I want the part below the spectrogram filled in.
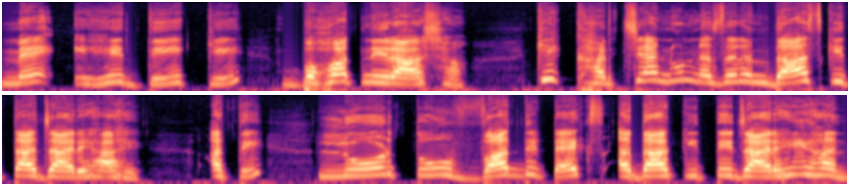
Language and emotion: Punjabi, angry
